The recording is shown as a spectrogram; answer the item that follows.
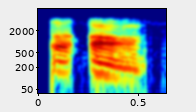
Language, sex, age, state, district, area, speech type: Malayalam, male, 45-60, Kerala, Kottayam, urban, conversation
